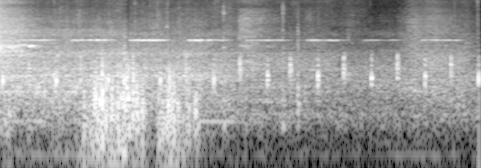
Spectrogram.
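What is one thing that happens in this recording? A truck engine rumbles as the truck pulls away.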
